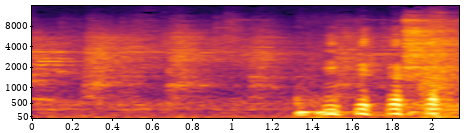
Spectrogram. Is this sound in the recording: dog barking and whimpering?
yes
